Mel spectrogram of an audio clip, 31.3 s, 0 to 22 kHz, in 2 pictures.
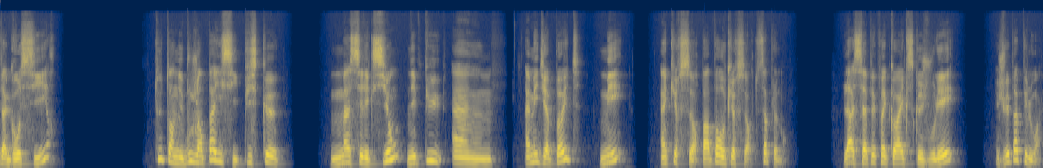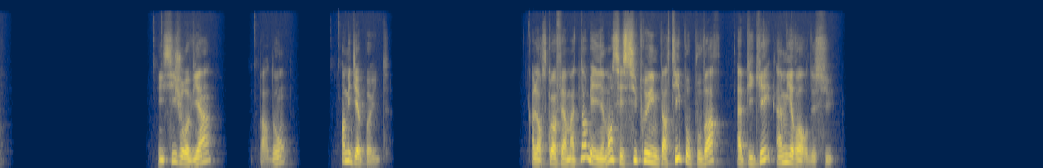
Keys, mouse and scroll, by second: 2.1-4.1 drag, 16.7 a, 18.0-21.3 drag, 22.0-25.5 middle drag, 24.3 scroll up 1, 28.8 Tab, 29.4 Tab.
